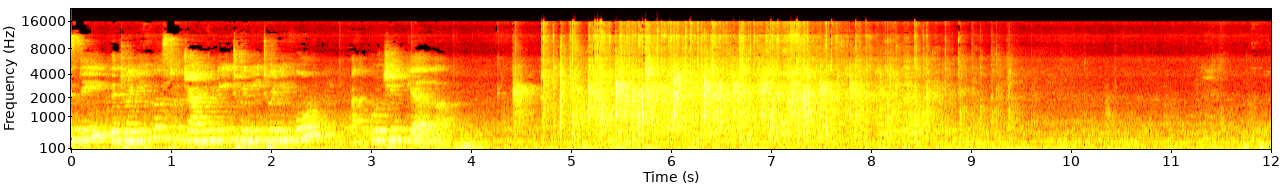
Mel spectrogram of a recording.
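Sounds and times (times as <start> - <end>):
audience applauding: 4.4 - 9.8.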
